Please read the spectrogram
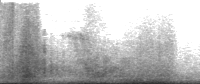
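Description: Animated logo-intro sound effect: a whoosh sweeping past over a deep rumbling boom, which starts fading near the end.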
